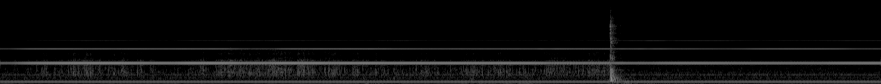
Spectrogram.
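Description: Steady test tone with overtones and a low hum beneath, from a signal generator received by a Harrier CBX FM CB radio and played through its speaker: distorted and awful, the sign of a badly misaligned receive detector. A single sharp click about six seconds in.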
